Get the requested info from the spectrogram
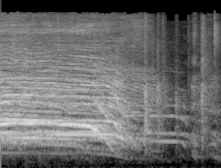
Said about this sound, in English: So, are we ready? Yes. Yell and scream, I want to hear it loud. Yes.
